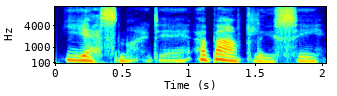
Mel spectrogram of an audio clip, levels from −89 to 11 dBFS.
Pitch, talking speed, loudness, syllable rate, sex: 195 Hz, 120 wpm, -18 LUFS, 3.9 syllables/s, female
